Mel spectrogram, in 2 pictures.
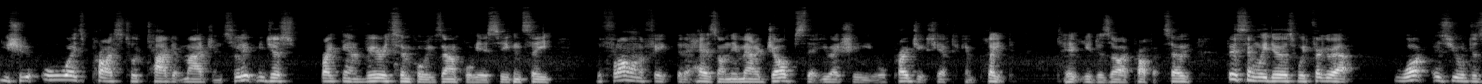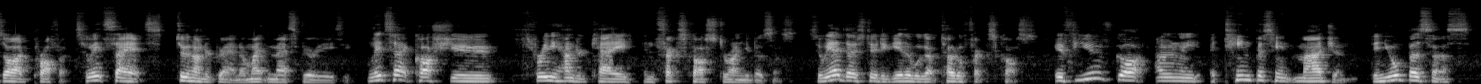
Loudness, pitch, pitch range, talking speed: -18 LUFS, 145 Hz, 125-175 Hz, 220 wpm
